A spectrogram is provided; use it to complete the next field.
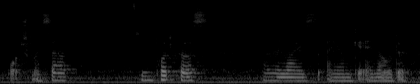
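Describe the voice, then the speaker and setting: In an English Midlands accent, a woman with a very deep, low pitch makes very wide pitch swings, heard through audible room echo and noticeable background noise. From English Midlands, near Coventry. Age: 60s. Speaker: faith podcaster. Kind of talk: personal testimony monologue. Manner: chatty, rambling with fillers.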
